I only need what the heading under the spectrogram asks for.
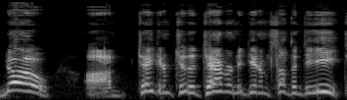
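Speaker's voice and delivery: high-pitched yelling. A storyteller voices the man with the goats answering the woman: yelling back. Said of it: "the guy with the goats is yelling back".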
